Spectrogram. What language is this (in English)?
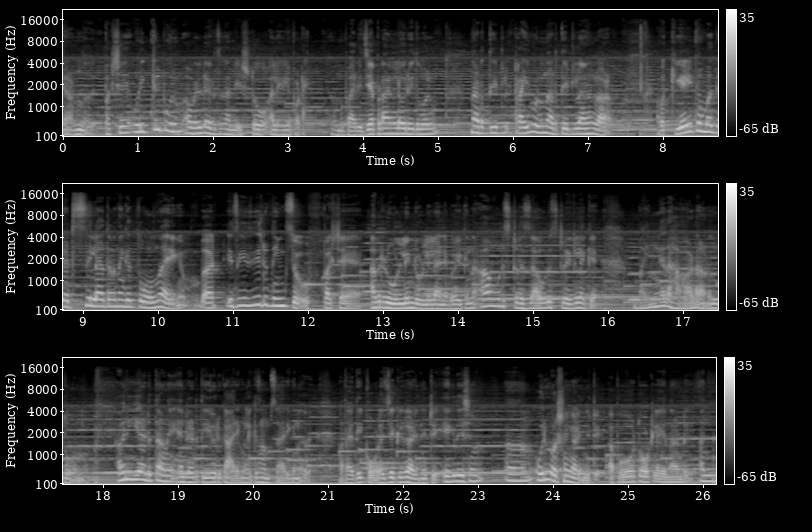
Malayalam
